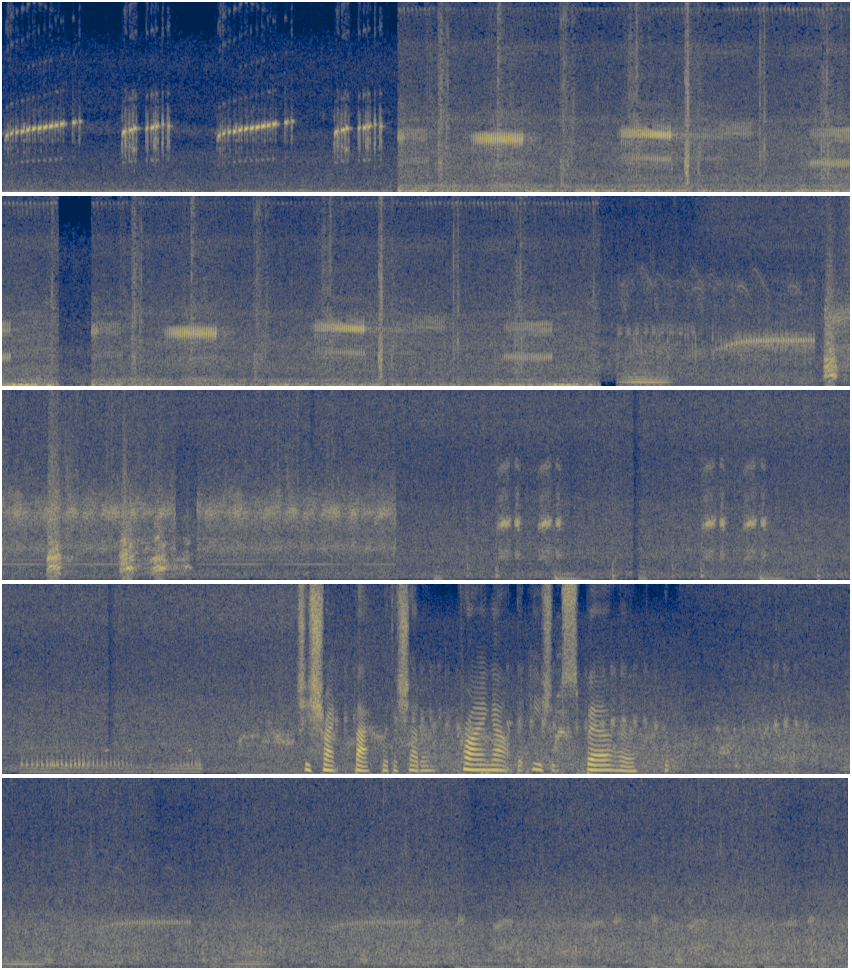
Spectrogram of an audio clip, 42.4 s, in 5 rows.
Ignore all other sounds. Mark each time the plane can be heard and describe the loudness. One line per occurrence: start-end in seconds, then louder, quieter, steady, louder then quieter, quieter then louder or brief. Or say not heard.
not heard.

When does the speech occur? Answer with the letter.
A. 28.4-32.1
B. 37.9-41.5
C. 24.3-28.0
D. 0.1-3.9
A.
